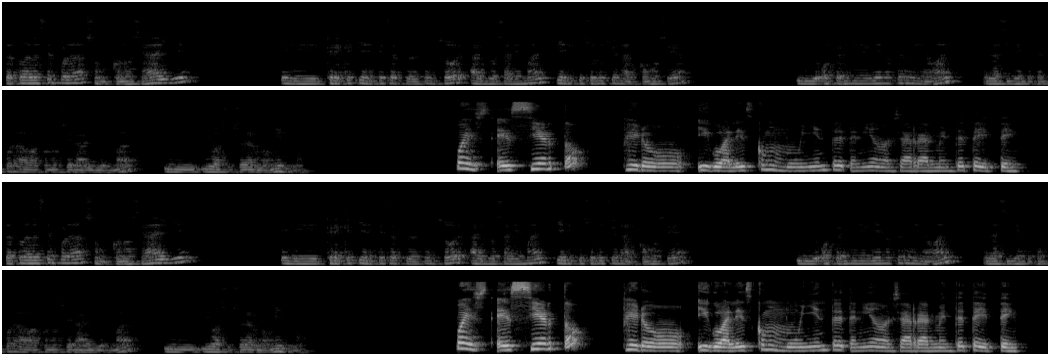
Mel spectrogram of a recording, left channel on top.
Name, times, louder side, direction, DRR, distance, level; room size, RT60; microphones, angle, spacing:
voice 1, 0.0-1.9 2.8-6.9 7.9-9.6 9.8-13.5, equal, 15° right, 2.3 m, -45 dB
voice 2, 15.0-16.3 16.7-20.6, right 3 dB, 45° right, 0.5 m, -28 dB
12.0 x 4.5 x 2.3 m
head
